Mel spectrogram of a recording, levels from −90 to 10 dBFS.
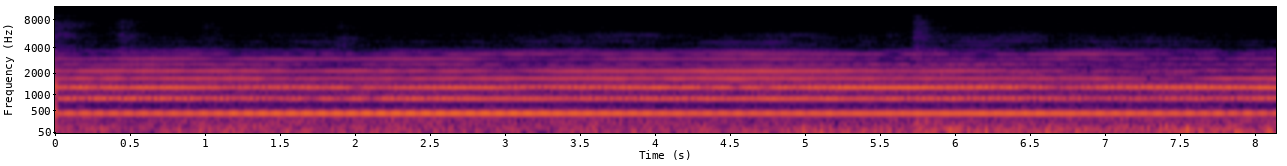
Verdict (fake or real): real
